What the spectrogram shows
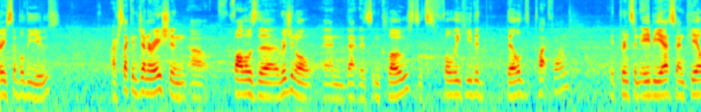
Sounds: speech

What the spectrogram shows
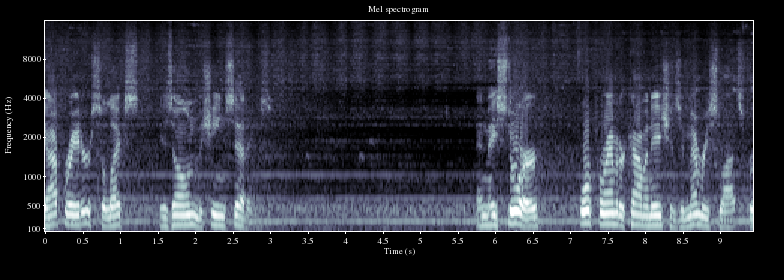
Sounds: speech

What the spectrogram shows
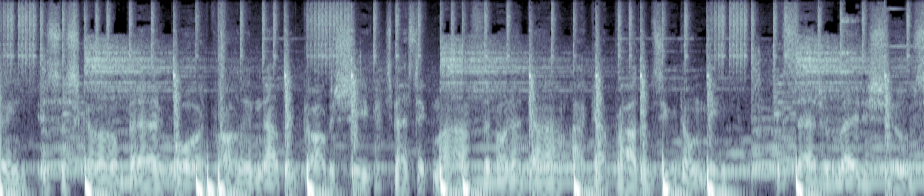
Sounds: music

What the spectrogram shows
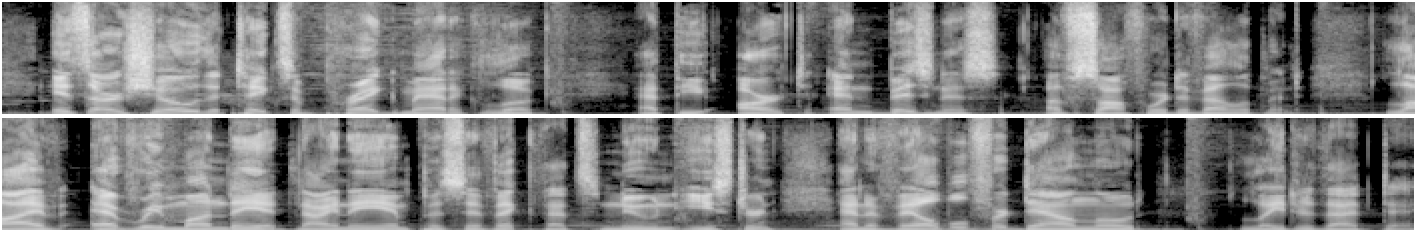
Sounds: music, speech

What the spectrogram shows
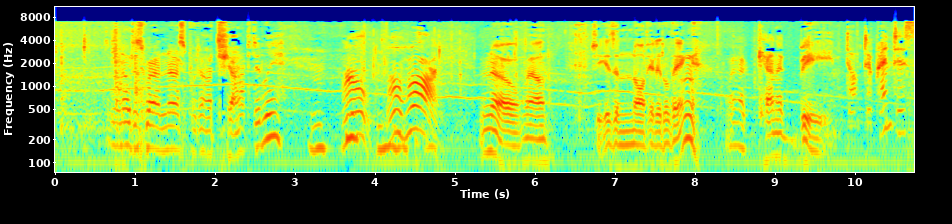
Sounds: speech

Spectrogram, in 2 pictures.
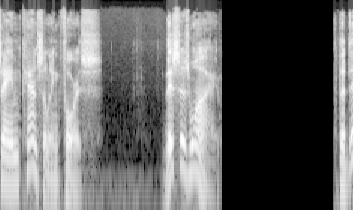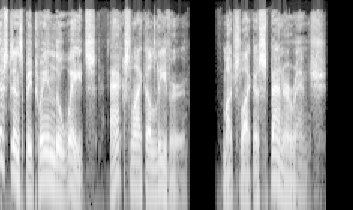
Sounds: speech

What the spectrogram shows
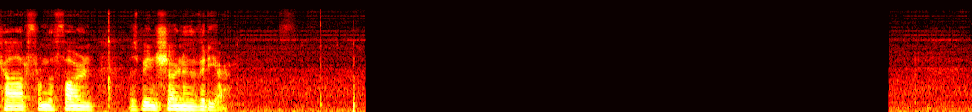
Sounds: speech

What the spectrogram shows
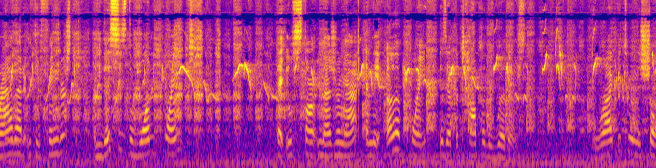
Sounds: pets, animal, dog, speech

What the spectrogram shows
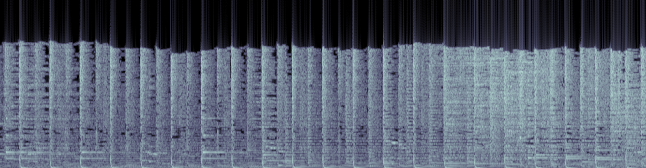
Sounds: music

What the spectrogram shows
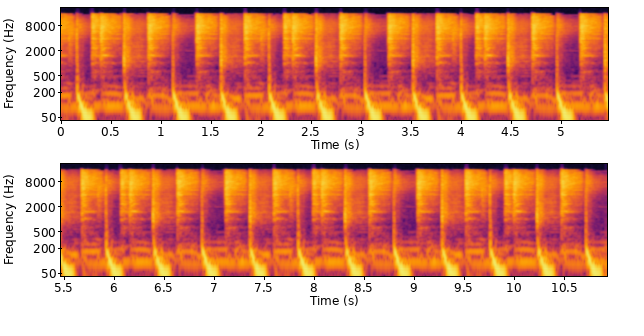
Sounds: music, sampler

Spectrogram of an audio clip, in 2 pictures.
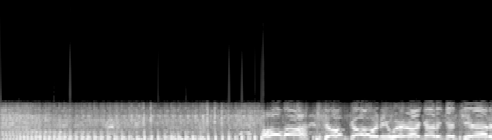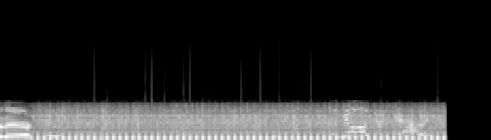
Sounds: speech

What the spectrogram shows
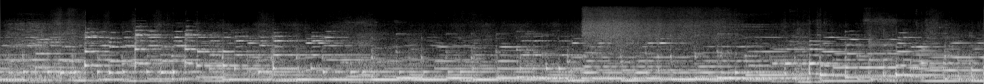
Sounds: music, steelpan, percussion

